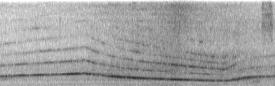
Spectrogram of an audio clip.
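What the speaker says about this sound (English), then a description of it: "That's the sound of the sirens passing through here." An emergency siren wails past in Miami, rising and falling in pitch as the vehicle moves by, loud against steady traffic rumble.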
